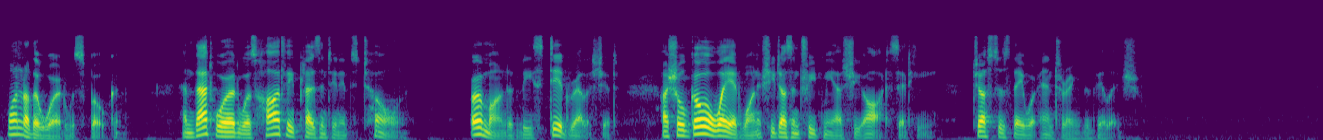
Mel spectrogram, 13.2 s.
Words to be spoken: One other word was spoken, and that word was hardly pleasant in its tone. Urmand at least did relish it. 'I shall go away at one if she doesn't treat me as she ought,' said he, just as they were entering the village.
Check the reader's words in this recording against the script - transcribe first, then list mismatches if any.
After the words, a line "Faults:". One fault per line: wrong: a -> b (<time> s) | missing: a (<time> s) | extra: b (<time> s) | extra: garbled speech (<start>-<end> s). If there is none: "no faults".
One other word was spoken, and that word was hardly pleasant in its tone. Urmand at least did relish it. 'I shall go away at one if she doesn't treat me as she ought,' said he, just as they were entering the village.
Faults:
no faults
